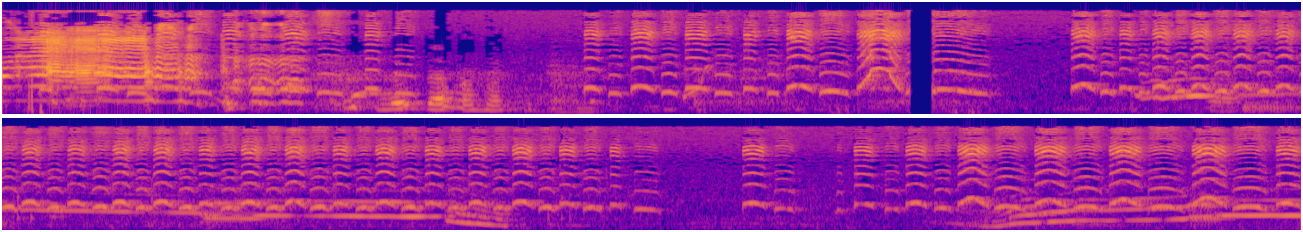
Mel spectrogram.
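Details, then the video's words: Boxer singing along to a squeaky toy, giving drawn-out howls that rise and bend downward, with constant fast toy squeaks and a burst of human voices at the start. "Singing Dog - Boxer"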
